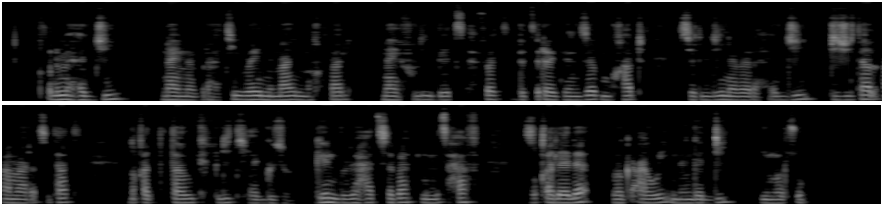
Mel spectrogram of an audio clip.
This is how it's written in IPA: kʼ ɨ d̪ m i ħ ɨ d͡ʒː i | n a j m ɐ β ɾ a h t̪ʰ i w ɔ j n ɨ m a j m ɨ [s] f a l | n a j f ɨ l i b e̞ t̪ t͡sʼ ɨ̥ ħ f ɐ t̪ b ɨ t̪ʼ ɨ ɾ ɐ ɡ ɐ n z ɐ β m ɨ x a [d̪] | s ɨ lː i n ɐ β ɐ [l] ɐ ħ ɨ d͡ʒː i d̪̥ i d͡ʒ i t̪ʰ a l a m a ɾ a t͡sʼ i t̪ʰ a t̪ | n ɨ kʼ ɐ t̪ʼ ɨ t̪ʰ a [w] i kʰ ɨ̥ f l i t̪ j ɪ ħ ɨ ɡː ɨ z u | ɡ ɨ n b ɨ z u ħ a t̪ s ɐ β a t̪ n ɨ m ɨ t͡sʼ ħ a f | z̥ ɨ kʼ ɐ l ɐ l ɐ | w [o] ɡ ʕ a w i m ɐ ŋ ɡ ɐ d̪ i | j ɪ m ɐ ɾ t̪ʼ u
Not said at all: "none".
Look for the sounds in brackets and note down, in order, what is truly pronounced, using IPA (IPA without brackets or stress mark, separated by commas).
x, d̪, ɾ, w, ɔ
